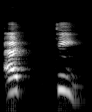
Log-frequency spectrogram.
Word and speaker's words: التي: بصوا التاء نطقتها مرتين اسنان، واللام الشمسية لا تنطق، نطقت الألف وبعدها التاء مرتين اسنان، الأول ساكن والثاني متحرك، وكمل باقي الكلمة، فتصبح التي، التي، التمساح، التاء مرتين اسنان، التمساح.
